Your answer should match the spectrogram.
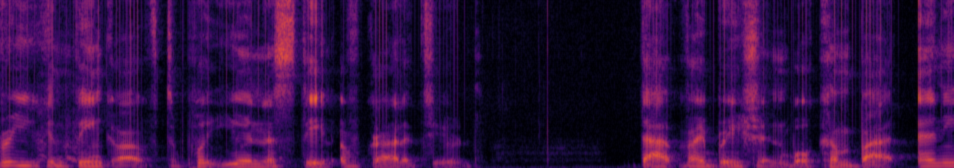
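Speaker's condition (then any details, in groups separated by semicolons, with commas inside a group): Cerebral palsy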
